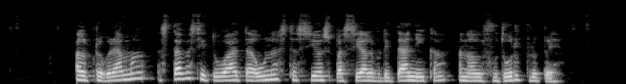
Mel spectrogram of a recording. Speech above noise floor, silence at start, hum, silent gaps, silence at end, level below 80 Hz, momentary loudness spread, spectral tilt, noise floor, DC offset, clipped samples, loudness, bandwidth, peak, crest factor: 50 dB; 0.75 s; none; none; 0.65 s; -62 dBFS; 6 LU; -6.5 dB/octave; -65 dBFS; under 0.1%; under 0.1%; -15 LUFS; 11 kHz; 0 dBFS; 16 dB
